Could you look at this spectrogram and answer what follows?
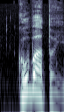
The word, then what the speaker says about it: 後場: うん、ちなみに株式を売買できる時間というのは午前と午後の 2 回あるんですけれども、午前中の立ち会い時間を前の場と書いて前場って、午後を後ろの場と書いて後場と言います。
